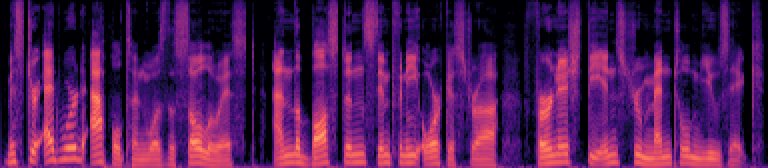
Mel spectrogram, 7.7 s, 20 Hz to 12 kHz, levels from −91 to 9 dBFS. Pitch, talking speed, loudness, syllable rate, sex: 130 Hz, 115 wpm, -23 LUFS, 4.3 syllables/s, male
